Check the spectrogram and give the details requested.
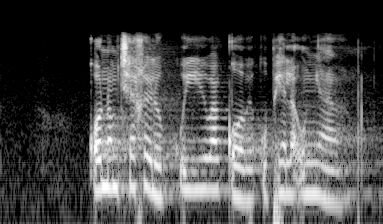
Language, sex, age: South Ndebele, female, 22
